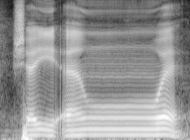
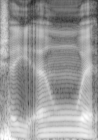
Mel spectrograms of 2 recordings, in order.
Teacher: عندنا إضغام بغنة لوقوع الواو بعد الفتح، أو في رسم المصحف لما تلاقي الفتحتين كده في فتحة تسبق الأخرى يبقى تعرف على طول إن في هنا إضغام بغن، بخلاف لما تكون الاتنين متساويتين شكل بعض يبقى اسمه إيه؟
